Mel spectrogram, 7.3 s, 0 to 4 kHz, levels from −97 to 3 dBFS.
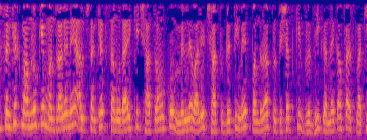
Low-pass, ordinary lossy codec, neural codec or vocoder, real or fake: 3.6 kHz; none; none; real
